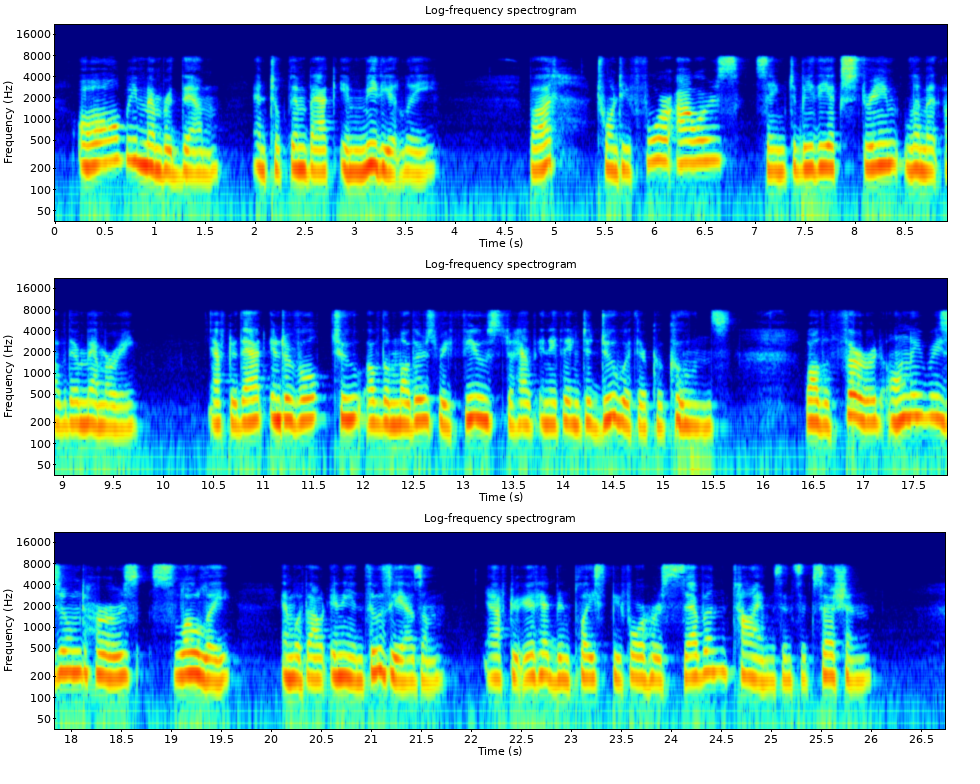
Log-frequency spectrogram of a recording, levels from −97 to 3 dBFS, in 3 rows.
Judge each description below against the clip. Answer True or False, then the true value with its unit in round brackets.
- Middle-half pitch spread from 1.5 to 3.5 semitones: True (2.8 semitones)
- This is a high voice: True (195 Hz)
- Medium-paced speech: False (130 wpm)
